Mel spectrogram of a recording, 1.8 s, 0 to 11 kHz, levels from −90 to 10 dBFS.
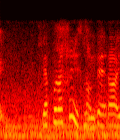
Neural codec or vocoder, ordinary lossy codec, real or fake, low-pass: none; Opus, 16 kbps; real; 7.2 kHz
